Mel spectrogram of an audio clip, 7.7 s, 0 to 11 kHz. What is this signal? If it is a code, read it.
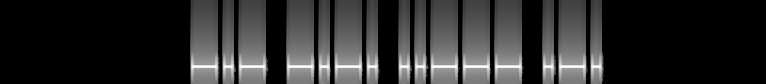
Morse code, heard as a keyed tone, about 16 wpm, 700 Hz. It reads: KC2R
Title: USA Call Signs - 4 Characters - Repeated 2x - 15wpm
